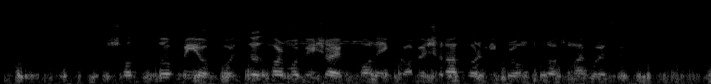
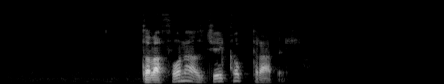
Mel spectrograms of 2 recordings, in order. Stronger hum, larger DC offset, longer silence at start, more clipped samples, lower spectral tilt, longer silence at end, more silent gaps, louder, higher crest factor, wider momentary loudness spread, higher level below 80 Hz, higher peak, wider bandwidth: neither; neither; second, 0.05 s vs 1.45 s; neither; second, -4.5 dB/octave vs -6.5 dB/octave; second, 0 s vs 1.75 s; neither; second, -44 LUFS vs -24 LUFS; second, 18 dB vs 26 dB; about the same, 13 LU vs 11 LU; first, -72 dBFS vs -78 dBFS; second, -26 dBFS vs -2 dBFS; about the same, 11.5 kHz vs 11.5 kHz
